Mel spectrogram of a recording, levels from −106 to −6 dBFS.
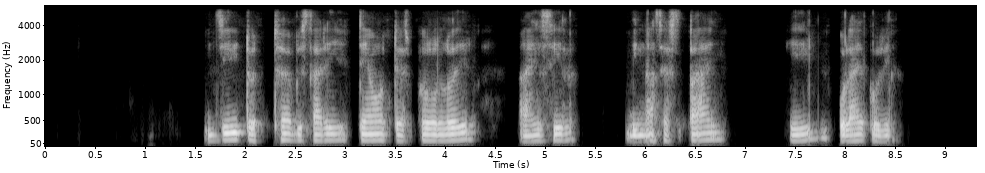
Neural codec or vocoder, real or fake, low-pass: codec, 16 kHz, 4.8 kbps, FACodec; fake; 5.4 kHz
